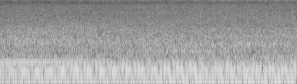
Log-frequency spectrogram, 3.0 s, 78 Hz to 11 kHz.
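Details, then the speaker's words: 1936 GMC truck with aluminum-block 5.3 L LS V8 swap, first start in about 60 years, on jack stands: deep, steady V8 idle with even pulse, no ticks or knocks; started right up. "It hasn't ran in, I would assume, at least 60 years. So obviously it's got a 5.3 liter. I've already had run before, so hopefully that's not too big of an issue, but I did have to modify a bunch of stuff. So let's see how it goes. Well, she started right up."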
